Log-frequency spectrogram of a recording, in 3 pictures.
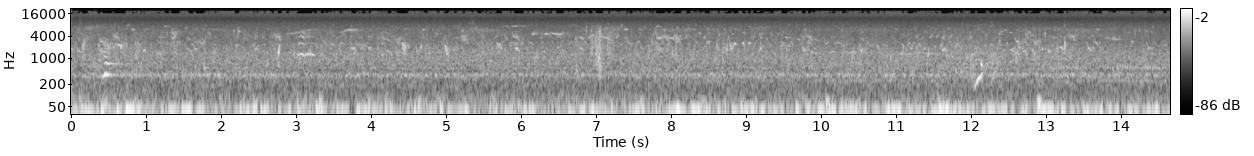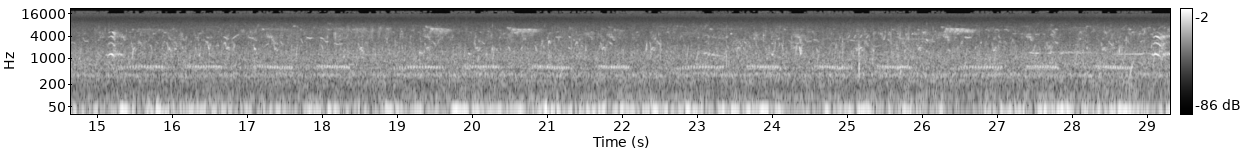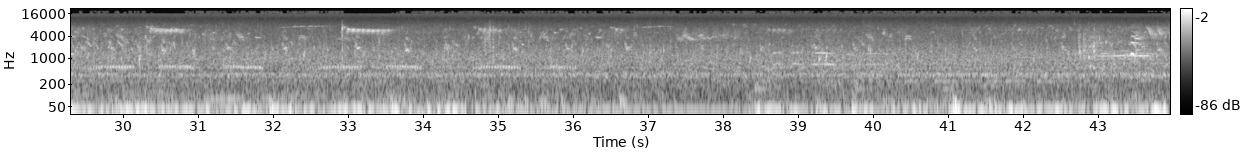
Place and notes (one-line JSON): {"title": "Nagozelo do Douro, Portugal - Manha ao lado do Douro, Nagozelo", "date": "2010-08-08", "description": "Manha em Nagozelo do Douro. Mapa Sonoro do Rio Douro. Morning next to the Douro river in Nagozelo do Douro. Douro River Sound Map", "latitude": "41.20", "longitude": "-7.41", "altitude": "85", "timezone": "Europe/Lisbon"}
